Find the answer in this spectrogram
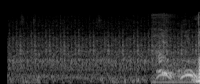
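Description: A steady low background noise with no distinct events, then a voice starts speaking about one and a half seconds in.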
